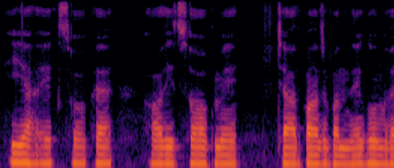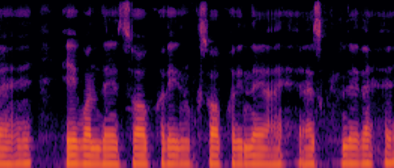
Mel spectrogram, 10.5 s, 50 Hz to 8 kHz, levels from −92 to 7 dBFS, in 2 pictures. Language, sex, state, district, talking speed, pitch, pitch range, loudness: Hindi, male, Bihar, Muzaffarpur, 145 wpm, 105 Hz, 105-110 Hz, -31 LUFS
